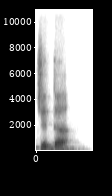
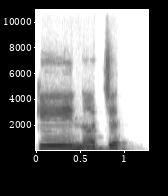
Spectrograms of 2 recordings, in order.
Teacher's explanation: Chi short sound, ta is half.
